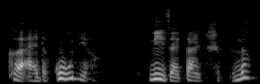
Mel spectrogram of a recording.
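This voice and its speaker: A woman doing a gentle young king. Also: animated, normal speed, slightly rough, no echo. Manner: soft, soothing, lowered voice.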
